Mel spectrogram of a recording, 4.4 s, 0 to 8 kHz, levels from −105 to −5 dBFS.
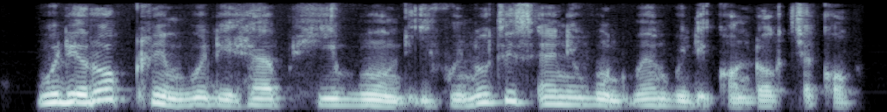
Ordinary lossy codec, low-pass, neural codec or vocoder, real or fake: MP3, 64 kbps; 7.2 kHz; codec, 16 kHz, 16 kbps, FunCodec, trained on Chinese and English, 50 frames a second; fake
